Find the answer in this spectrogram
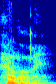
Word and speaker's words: A11y: It's actually A11Y, often pronounced Ally, and is an abbreviation for accessibility.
